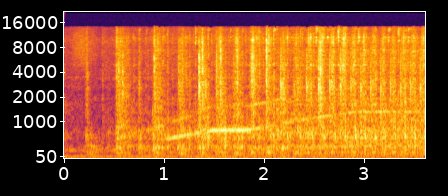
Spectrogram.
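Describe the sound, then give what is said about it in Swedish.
A computerised sewing machine runs an embroidery pattern, a steady, rapid mechanical clatter and whir that starts after a brief quieter moment and continues evenly throughout, with a faint whining tone. “så nu ska vi kolla att den broderar.”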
